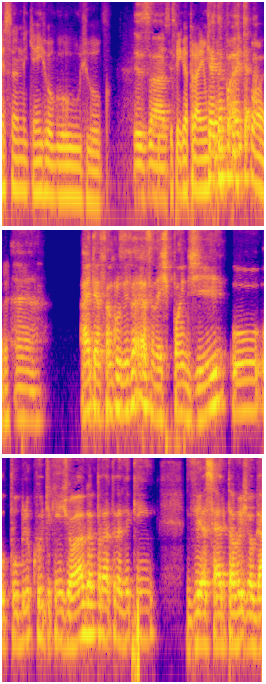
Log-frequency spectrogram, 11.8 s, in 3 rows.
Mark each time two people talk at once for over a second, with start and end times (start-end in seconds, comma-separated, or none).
2.2-3.7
